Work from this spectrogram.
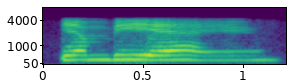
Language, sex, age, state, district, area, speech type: Marathi, female, 18-30, Maharashtra, Wardha, rural, conversation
